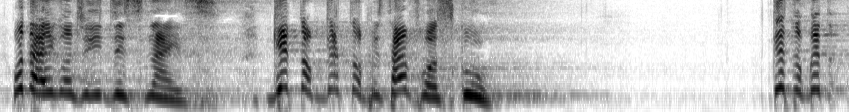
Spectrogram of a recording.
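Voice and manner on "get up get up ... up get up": much higher, bossy yell; harsh wake-up. Shown as a demonstration. Parent yelling at a child to wake for school. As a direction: bark at the child to get up. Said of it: "A soft answer".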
